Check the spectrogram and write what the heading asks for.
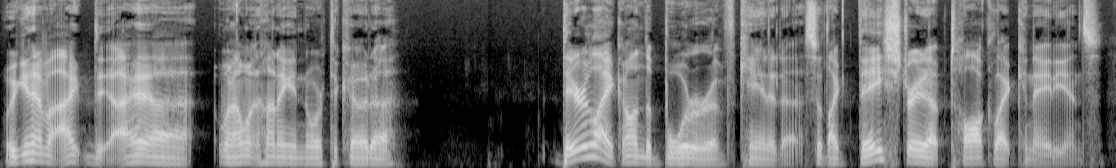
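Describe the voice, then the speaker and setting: Male podcast co-host from Atlanta, lowish voice, joking banter, dry close mic. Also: very animated, moderate pace, no echo. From Atlanta, USA. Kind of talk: casual chat.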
